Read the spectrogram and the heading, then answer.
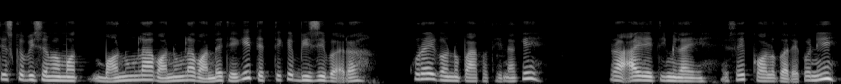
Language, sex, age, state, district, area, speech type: Nepali, female, 45-60, West Bengal, Kalimpong, rural, spontaneous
